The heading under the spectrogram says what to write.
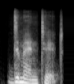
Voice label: "demented", Indian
